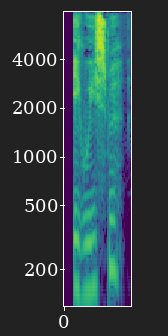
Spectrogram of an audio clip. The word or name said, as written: egoisme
